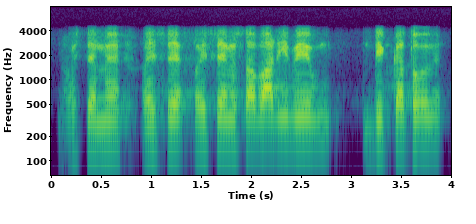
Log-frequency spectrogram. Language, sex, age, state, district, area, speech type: Hindi, male, 30-45, Bihar, Begusarai, rural, conversation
